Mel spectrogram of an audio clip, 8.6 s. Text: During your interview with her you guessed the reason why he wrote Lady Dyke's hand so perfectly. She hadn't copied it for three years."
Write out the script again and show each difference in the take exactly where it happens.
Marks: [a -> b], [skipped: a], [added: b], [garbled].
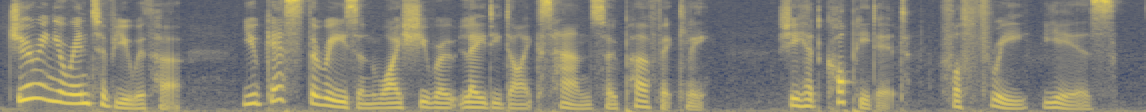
During your interview with her you guessed the reason why [he -> she] wrote Lady Dyke's hand so perfectly. She [hadn't -> had] copied it for three years."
